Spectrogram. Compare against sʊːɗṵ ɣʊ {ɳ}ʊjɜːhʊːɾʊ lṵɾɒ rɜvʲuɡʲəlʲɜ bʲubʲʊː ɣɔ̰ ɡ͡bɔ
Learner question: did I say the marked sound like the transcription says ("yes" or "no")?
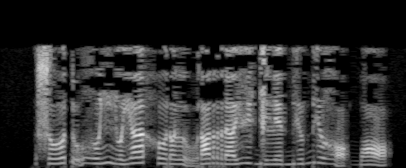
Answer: no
